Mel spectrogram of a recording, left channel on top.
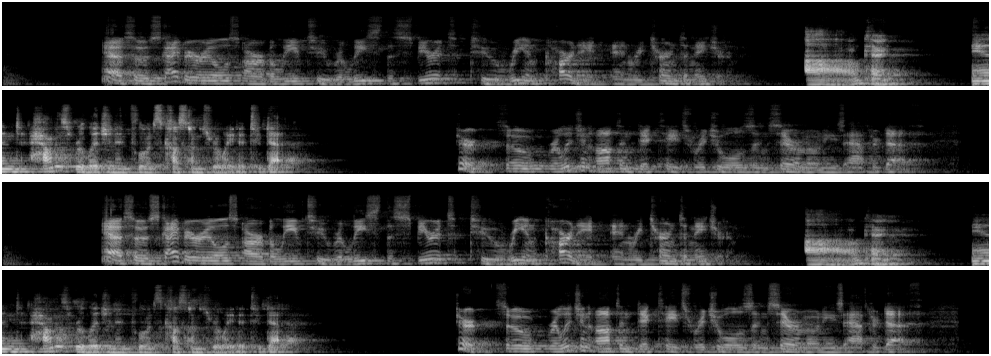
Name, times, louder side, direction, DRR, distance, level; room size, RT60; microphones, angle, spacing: voice 1, 1.0-7.3 14.4-19.4, right 3 dB, 85° right, 1 dB, 3.6 m, -28 dB
voice 2, 8.0-8.9 9.7-12.7, left 2 dB, 80° left, 4 dB, 3.1 m, -22 dB
28.0 x 21.5 x 9.3 m, 0.85 s
head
